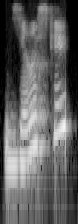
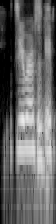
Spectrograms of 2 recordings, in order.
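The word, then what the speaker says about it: xeriscape: me pronounce this word I always pron it's zeroscape is that how you pronounce it zeroscape yeah yeah yeah but it's pretty much Desert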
